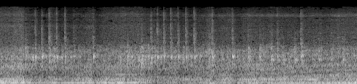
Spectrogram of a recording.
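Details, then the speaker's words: Chevrolet S10 4x4 engine: rough idle with repeated hard knocking ticks over the engine note; owner suspects rod knock, not confirmed. "i mean got me it's sounds like a rod damn right it sounds like a rod"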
